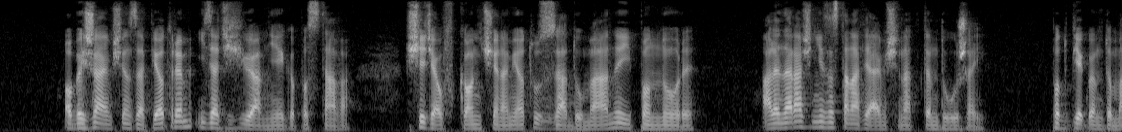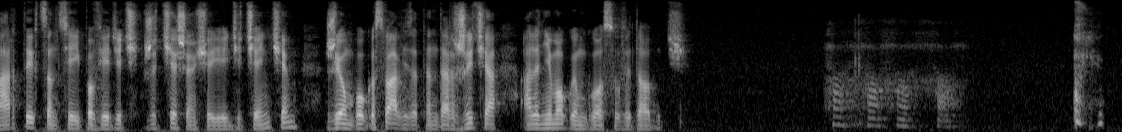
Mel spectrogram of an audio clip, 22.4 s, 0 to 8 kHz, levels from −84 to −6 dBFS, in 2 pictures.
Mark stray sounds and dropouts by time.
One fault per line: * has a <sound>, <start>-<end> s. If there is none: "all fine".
* has a laugh, 19.5-21.0 s
* has a cough, 22.0-22.3 s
